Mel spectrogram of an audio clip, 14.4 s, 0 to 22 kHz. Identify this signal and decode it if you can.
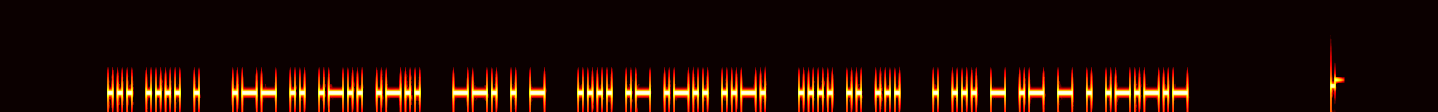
Morse code, heard as a keyed tone, about 25 wpm, 700 Hz. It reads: SHE WILL GET HALF HIS ESTATE.
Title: Sentences from Top 1200 Words 25wpm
